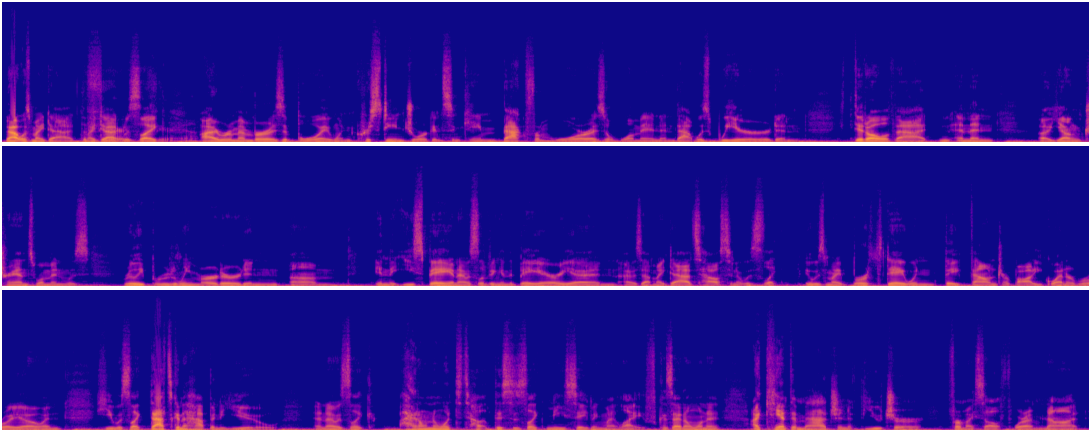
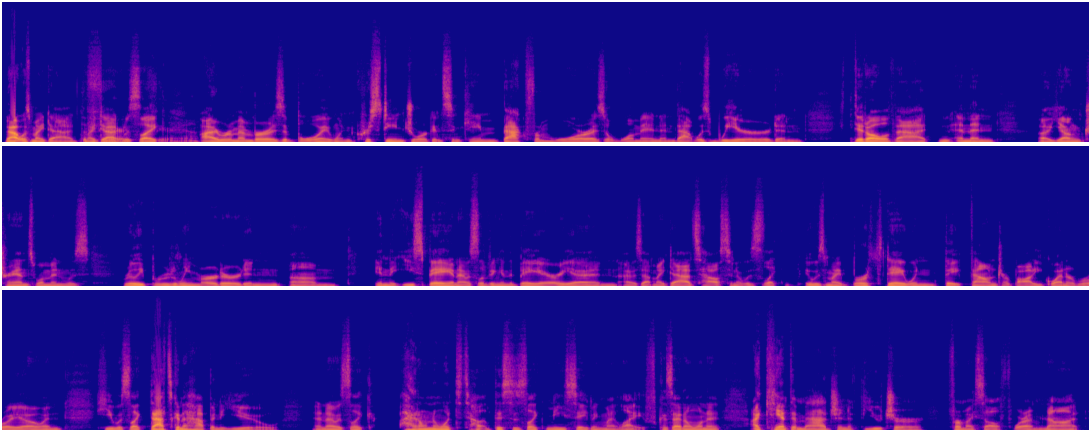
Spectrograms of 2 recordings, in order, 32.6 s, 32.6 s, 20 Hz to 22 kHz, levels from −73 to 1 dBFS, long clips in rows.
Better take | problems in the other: second | low rumble; faint; throughout; 25 dB below the speech

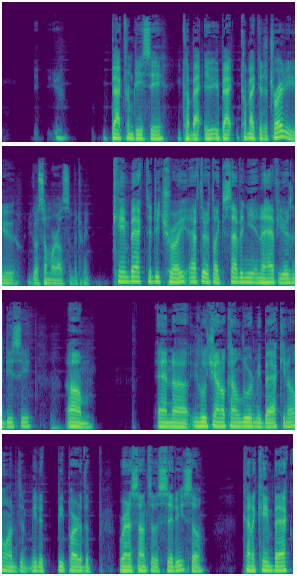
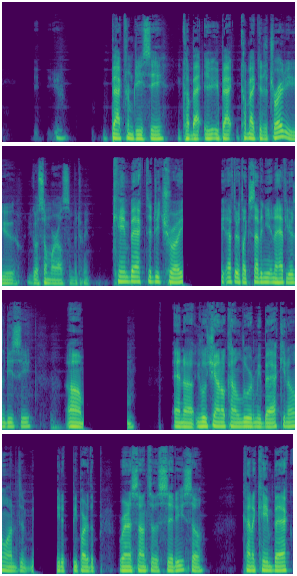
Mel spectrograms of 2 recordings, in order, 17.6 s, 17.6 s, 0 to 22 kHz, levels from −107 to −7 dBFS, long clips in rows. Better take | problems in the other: first | audio freezing; at 7 s for 0.5 s, at 10 s for 0.5 s and at 14 s

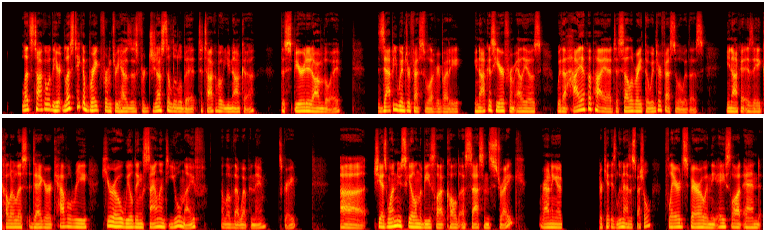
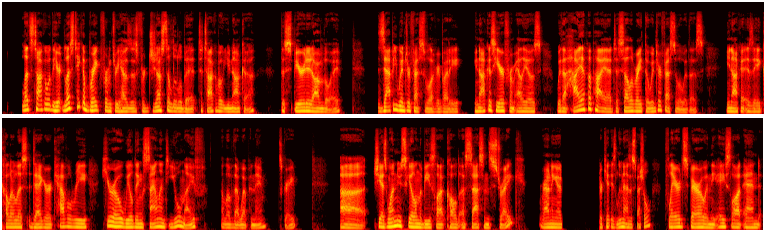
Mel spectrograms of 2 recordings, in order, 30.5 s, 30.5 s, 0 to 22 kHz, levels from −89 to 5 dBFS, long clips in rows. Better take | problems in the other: neither | audio freezing; at 26 s for 1 s; the same in both

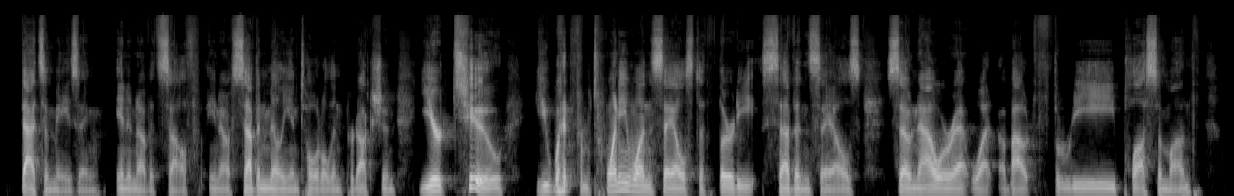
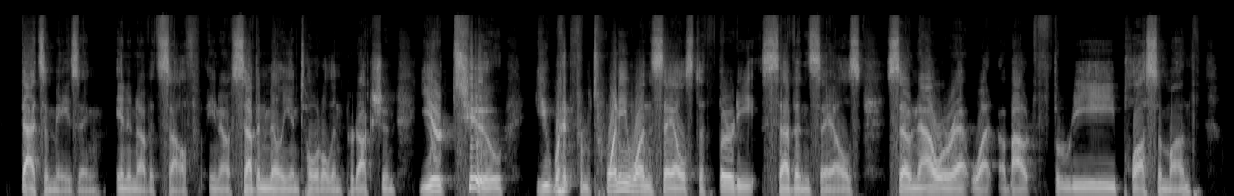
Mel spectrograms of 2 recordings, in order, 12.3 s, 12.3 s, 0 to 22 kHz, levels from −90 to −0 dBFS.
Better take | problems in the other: first | distortion; slight; 10 dB below the speech

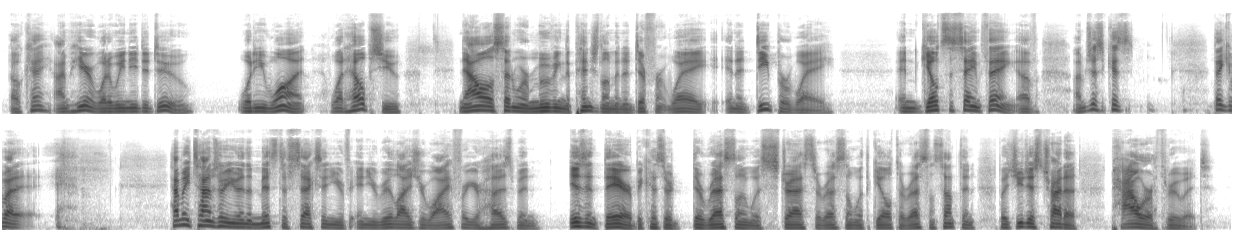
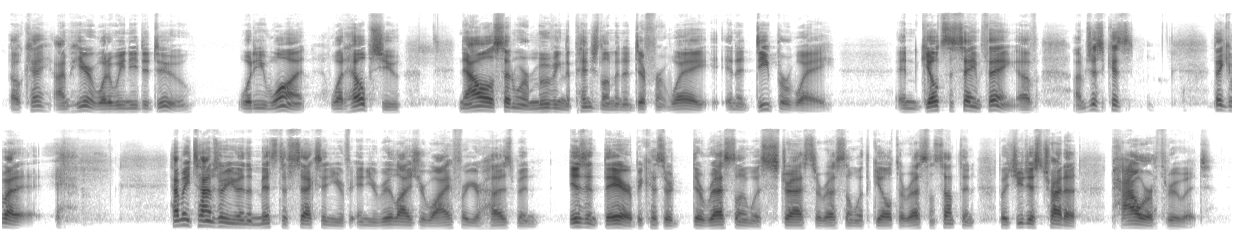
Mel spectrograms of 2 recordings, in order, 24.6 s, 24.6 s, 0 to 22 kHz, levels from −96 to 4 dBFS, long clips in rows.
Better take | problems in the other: first | thin; very; fading below 400 Hz

